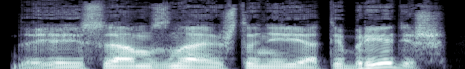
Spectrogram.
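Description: A tormented young man with a fierce, demanding edge, as a male reader puts him on. His voice is dry and close, medium in pitch, swinging from frantic to icy. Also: expressive, moderate pace, no room sound, natural voice. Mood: agitated. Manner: shouts and demands, then turns cold.

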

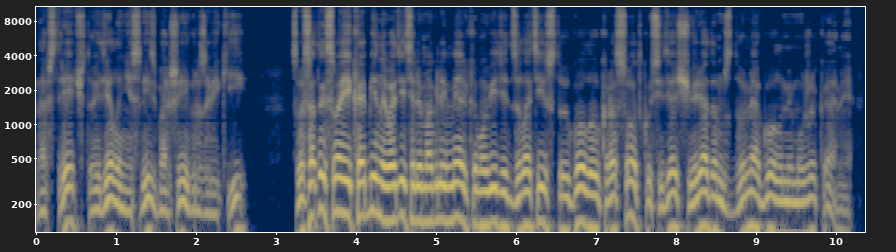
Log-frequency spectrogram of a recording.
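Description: A man's voice: mid-range voice, fairly quick, darkish tone, no echo, clean studio sound. A man narrating a first-person novel as an audiobook, reading expressively.

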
